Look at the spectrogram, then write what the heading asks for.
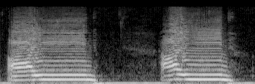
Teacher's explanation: آئین کا مخرج ہے وسط حلق، حلق کا درمیان. جو ہا کا مخرج ہے وہی آئین کا مخرج ہے.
